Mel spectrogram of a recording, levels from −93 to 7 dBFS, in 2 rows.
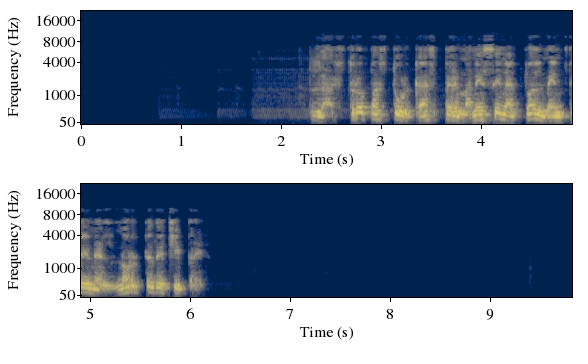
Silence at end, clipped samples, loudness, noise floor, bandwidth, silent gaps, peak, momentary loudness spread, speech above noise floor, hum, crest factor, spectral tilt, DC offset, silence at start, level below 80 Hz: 3.7 s; under 0.1%; -16 LUFS; under -90 dBFS; 10 kHz; none; -2 dBFS; 7 LU; over 74 dB; none; 16 dB; -4.5 dB/octave; under 0.1%; 2.3 s; -62 dBFS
